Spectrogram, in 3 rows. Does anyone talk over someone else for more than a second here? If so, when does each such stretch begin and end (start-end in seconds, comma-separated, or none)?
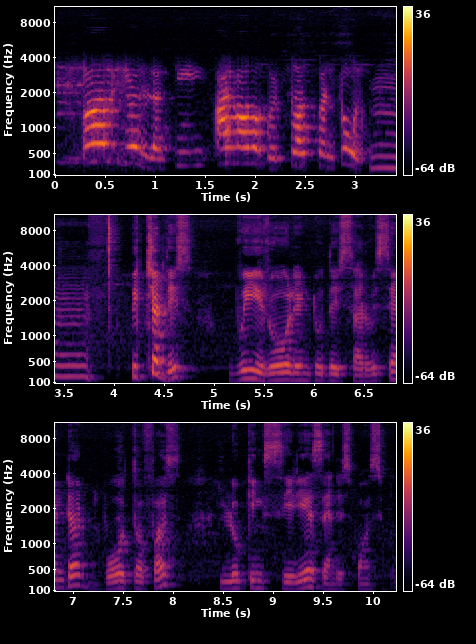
none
